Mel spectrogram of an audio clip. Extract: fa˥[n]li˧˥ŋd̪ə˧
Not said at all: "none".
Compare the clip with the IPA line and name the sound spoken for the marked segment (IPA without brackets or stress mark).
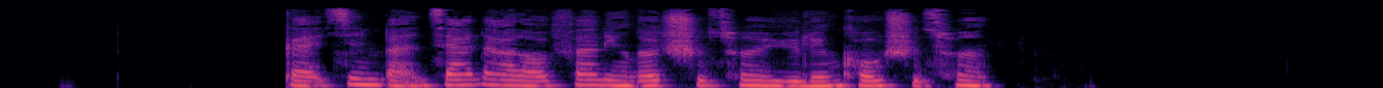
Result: n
